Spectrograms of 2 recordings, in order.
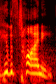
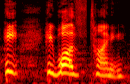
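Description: First: Said in the usual way. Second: Tiny stretched out slowly, lingering on it; slow emphasis on tiny. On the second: Shown as a demonstration. Showing the congregation Roger's size, slow emphasis. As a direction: draw out the word tiny.

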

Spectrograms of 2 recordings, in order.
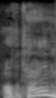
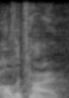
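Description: First: "All the time?" lifted into a question. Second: "All the time." lower, falling to a close; confirming. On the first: Driver checking with the cop, questioning rise on "time". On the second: Cop confirming to the driver, falling tune on "time". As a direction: state "All the time." as settled fact. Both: Retold or imitated.

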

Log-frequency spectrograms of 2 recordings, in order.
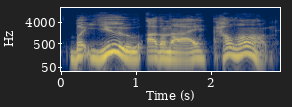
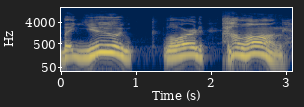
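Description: First: Said in the usual way. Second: Anguished plea. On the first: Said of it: "It doesn't even finish the sentence". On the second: Shown as a demonstration. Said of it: "Like, I'm terrified".

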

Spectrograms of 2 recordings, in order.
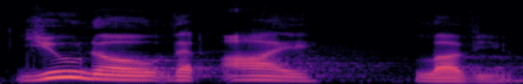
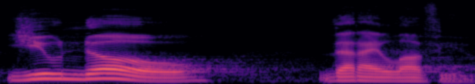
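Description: First: Tender, slower. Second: Said in the usual way. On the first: Retold or imitated. Peter to Jesus at breakfast, tender earnest affirmation. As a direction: linger on it like a confession. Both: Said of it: "He says".

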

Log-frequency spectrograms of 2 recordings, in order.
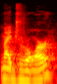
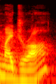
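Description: First: Said in the usual way. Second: New York "drawer" said as "draw", no final R; New York accent. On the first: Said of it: "whatever you call it". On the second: Real, not acted. Speaker slips while describing his phone habit, New York accent. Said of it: "that's my New York accent".

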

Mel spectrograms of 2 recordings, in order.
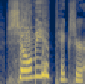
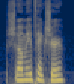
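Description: First: Higher and louder, a pushy command; bossy demand. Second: Said in the usual way. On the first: Shown as a demonstration. Vetting a cute boy at a party, pushy and loud. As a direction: demand it like an interrogation. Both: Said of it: "that's literally what I do".

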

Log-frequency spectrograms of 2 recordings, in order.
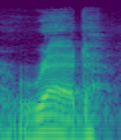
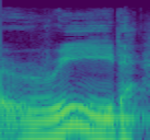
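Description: First: "read" said as red, with a short e; short, unstressed "read", like RED; past-tense read. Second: "read" said as reed, with a long ee; long, stressed "read", like REED; present-tense read. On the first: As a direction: say "read" to rhyme with bed. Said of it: "pronunciation is an unstressed syllable". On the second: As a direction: say "read" to rhyme with need. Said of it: "pronunciation is a stressed syllable". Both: Shown as a demonstration.

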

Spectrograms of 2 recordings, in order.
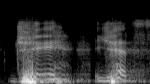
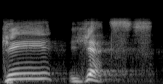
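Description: First: Much louder, slow commanding Geh jetzt; emphatic command. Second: Said in the usual way. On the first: Acted. Preacher repeating God's order to Moses, much louder. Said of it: "sagt sie". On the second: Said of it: "sagt die Hoffnung für alle".

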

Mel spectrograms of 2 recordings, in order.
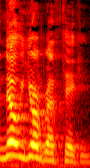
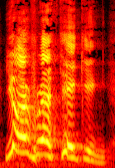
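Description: First: Loud, high imitated comeback; raised-voice retold reply; playful retort. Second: High, drawn-out fan shout; loud mock heckle, pitched way up; imitated audience yell. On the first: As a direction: throw the compliment back at the crowd, loudly. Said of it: "he laughs and points back and says". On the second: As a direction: holler it slowly, like a fan from the crowd. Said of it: "someone in the audience yells out".

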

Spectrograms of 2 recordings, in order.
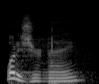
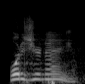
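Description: First: Low-pitched question after a long pause; quiet, grave question set low; measured, low question. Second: Searching question, pitched up; repeated question, raised pitch. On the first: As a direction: ask it low and deliberately. Jesus's question, staged twice with long pauses. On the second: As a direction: lift the pitch, then let it fall. Same question repeated after long pause. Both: Acted.

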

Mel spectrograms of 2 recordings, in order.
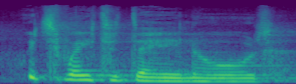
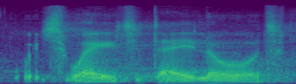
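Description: First: Said in the usual way. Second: Low, soft whispered prayer; whispered prayer at the signpost; hushed whisper. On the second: Shown as a demonstration. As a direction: breathe it to God privately. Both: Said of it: "hence the signpost".

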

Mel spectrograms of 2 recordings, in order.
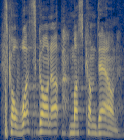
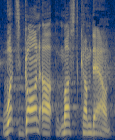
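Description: First: Said in the usual way. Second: Slow, spelled-out words for the congregation to repeat; slow call-and-response. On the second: Shown as a demonstration. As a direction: model the phrase slowly so they echo it. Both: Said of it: "turn to your neighbor and say".

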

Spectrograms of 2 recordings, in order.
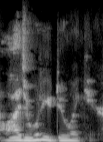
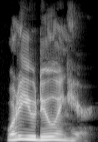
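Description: First: Hushed, quick and much softer, lower-edged murmur; whispering. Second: Said in the usual way. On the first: Retold or imitated. Preacher voices the Lord whispering to Elijah in the cave, hushed. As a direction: drop right down to a near-whisper, imitating God's whisper. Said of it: "that the Lord whispers". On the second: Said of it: "that the Lord whispers to, uh, to Elijah".

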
